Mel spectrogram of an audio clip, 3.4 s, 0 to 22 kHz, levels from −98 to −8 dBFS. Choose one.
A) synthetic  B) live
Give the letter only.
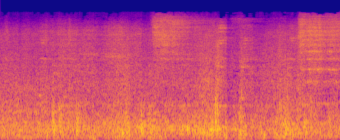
B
